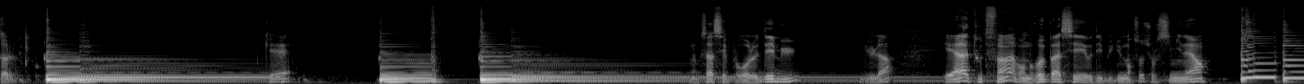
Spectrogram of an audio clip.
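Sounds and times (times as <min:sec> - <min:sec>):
acoustic guitar chords ringing: 0:00.4 - 0:02.8, 0:03.8 - 0:10.8, 0:12.4 - 0:13.0.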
